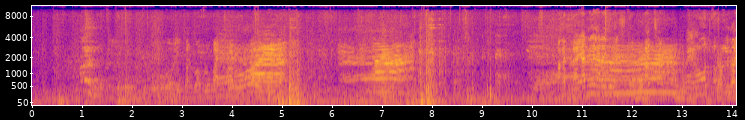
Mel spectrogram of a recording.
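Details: Cattle being unloaded give several long, drawn-out moos with rich, wavering tones, some rising and falling. Steady handling noise and clatter run underneath throughout.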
